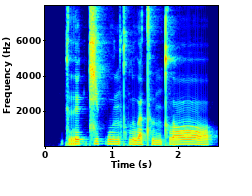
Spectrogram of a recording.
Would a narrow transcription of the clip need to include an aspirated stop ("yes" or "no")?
yes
